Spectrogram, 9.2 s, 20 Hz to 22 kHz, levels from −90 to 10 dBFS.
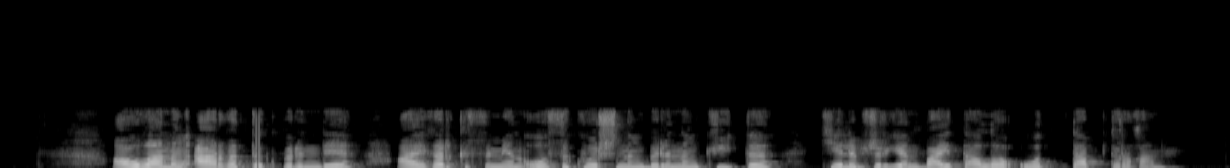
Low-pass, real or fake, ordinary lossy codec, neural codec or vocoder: none; real; none; none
